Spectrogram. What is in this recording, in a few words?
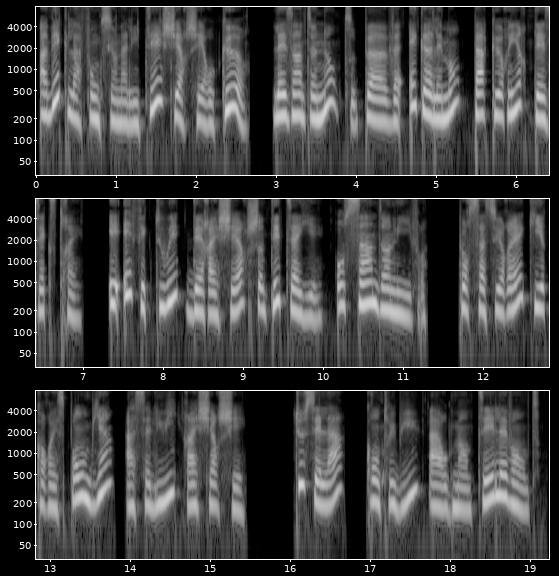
french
